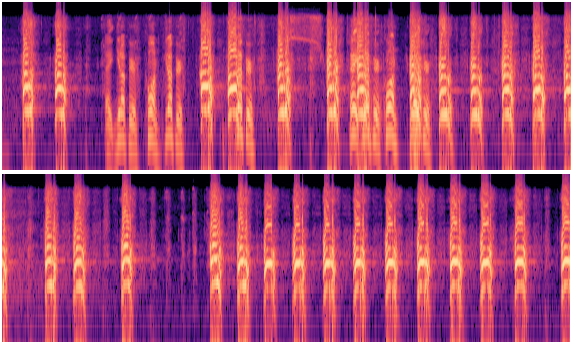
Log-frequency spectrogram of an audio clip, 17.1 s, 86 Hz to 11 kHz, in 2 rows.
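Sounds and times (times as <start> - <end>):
hound barking: 0.3 - 1.4, 3.0 - 17.0.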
